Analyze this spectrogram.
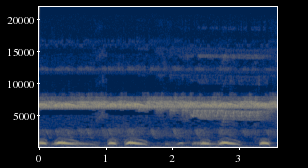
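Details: Mellow rising-and-falling coos of a spotted dove in a melaleuca grove trapping session with a decoy and a wild bird, delivered as short-long pairs with brief gaps; a constant thin high tone runs throughout.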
